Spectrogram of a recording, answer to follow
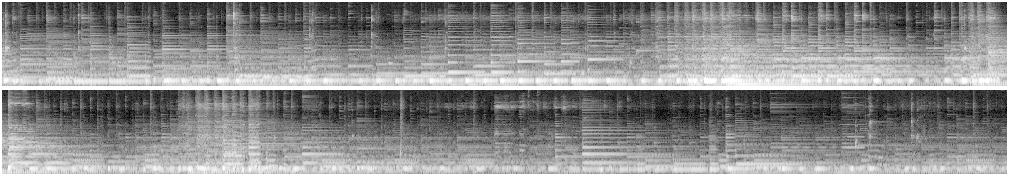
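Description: Solo acoustic guitar played live: a picked melody over sustained bass notes, with strummed chords in the middle, where it is loudest, then quieter playing toward the end.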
